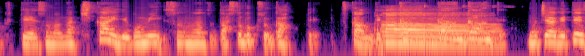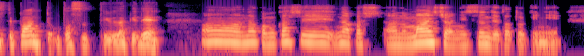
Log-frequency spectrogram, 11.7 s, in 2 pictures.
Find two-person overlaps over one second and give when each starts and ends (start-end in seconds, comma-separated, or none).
3.8-5.0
